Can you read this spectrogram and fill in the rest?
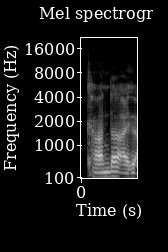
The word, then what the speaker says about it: Conda: Conda, I believe so. Sounds like Honda, but honestly, pretty cool name.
